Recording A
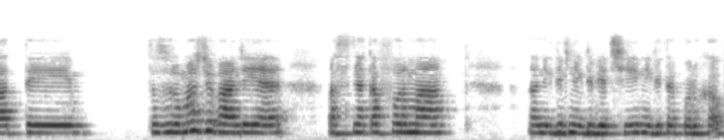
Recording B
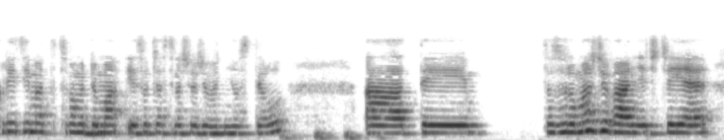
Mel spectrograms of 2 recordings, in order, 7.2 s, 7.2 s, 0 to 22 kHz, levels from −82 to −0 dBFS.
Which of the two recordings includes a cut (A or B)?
A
